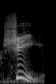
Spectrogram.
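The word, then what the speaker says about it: 四: You see, in Japanese, four is pronounced she, which is also a homophone for death, which makes the whole thing feel even creepier and more deliberate rather than coincidental.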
